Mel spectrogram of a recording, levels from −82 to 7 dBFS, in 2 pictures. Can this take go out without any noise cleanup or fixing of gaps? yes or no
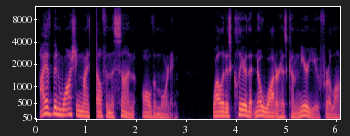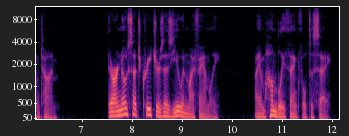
no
